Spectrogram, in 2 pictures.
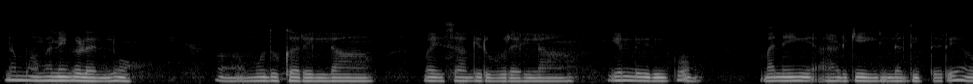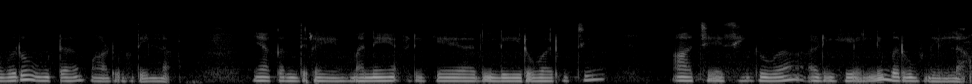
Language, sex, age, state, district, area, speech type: Kannada, female, 60+, Karnataka, Bangalore Urban, rural, spontaneous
